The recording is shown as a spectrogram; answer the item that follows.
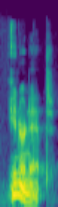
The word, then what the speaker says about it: internet: Other examples, internet. Internet or internet.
